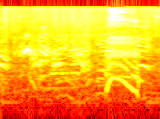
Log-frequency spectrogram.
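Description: Children shouting and squealing at play, with one loud rising-and-falling shriek about a second and a half in.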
